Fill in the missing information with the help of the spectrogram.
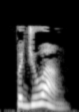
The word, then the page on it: pejuang: Indonesian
